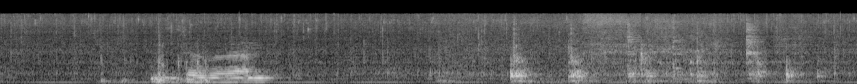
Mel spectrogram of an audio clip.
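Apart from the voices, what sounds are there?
stirring Shaggy Parasol mushrooms and bacon frying in a pan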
